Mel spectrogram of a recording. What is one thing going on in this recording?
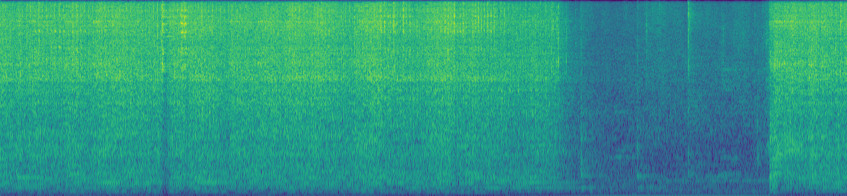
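A sewing machine whirs steadily as it stitches fabric, stops briefly and starts again.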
